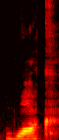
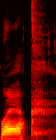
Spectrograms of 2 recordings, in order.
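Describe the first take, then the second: First: It is said with a childlike, nonstandard accent. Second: It is said with a standard American accent. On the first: This is how the word was said in childhood. The speaker calls it wrong. "j'avais un accent différent. Je disais les choses comme walk for rock" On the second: This is how the word is said correctly. The speaker calls it right. "j'ai dit rock"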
